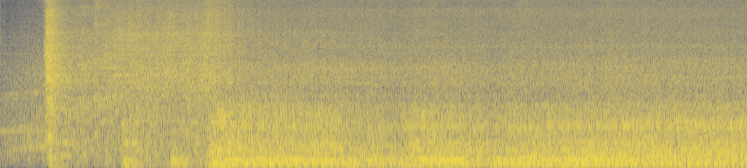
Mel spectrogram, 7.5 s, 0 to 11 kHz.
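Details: 2001 Trans Am WS6 LS1 with a new air-cooled turbo: short crank, then it catches and settles into a steady lumpy V8 idle with an even beat and no knocking.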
